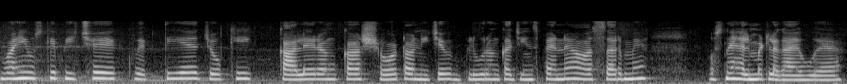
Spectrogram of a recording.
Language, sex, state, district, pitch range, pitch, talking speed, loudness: Hindi, female, Jharkhand, Garhwa, 230-265 Hz, 240 Hz, 190 wpm, -16 LUFS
